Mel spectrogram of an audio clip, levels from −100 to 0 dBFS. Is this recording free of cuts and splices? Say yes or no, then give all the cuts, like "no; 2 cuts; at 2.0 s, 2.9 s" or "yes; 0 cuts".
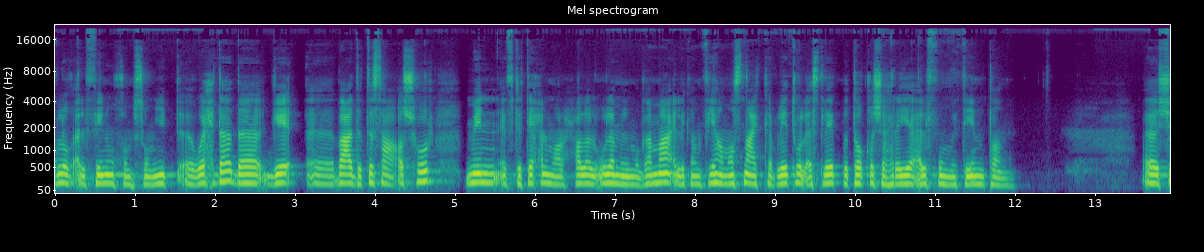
yes; 0 cuts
